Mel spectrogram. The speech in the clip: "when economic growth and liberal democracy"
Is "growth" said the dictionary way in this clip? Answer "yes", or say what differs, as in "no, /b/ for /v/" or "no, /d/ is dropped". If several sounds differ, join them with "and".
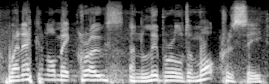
yes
